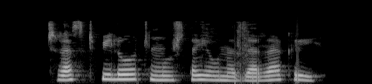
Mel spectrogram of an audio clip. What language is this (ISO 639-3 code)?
pus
